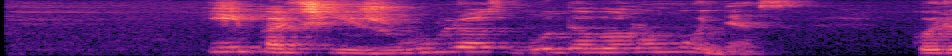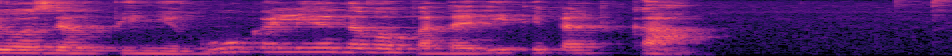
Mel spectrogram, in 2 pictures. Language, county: Lithuanian, Telšiai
